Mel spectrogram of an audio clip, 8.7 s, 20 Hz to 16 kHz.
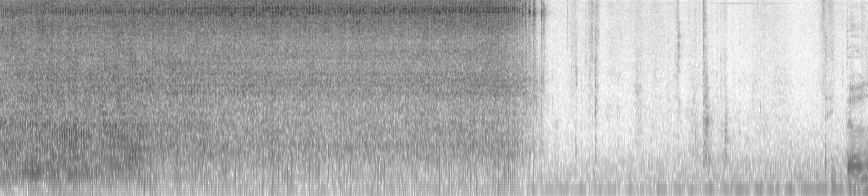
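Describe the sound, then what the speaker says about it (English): A power tool with a 10mm socket removes screws from the valance panel of a 2011-2018 Ram 1500, a loud, dense whir for about five seconds that stops abruptly, followed by quieter scattered clicks and handling noise. "Using a 10mm socket, we're going to remove the screws on the corners."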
